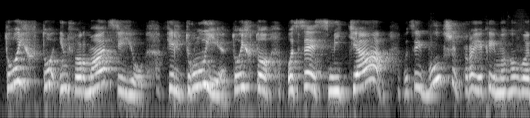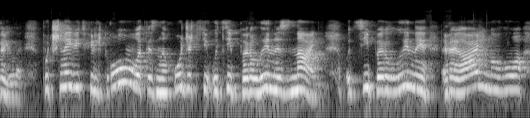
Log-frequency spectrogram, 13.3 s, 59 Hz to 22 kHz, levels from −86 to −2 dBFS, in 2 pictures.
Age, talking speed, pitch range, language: 30-49, 105 wpm, 215-260 Hz, Ukrainian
